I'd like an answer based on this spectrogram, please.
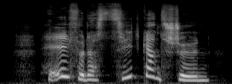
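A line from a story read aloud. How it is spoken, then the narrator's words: Calls out. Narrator (German): ruft Fiete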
